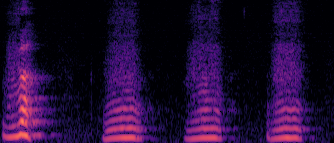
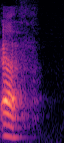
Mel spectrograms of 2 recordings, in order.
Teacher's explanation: V is a voice sound and F is voiceless other than that the V and the f are exactly the same look at my lips V FV F the position of the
